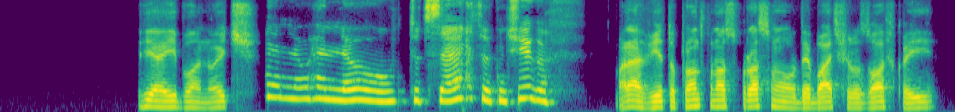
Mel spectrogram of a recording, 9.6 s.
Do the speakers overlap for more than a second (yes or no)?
no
